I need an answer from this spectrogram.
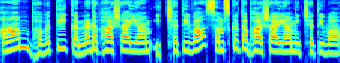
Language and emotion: Sanskrit, neutral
